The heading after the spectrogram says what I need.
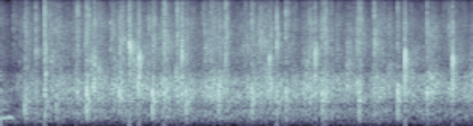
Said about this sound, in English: if we could just give them a round of applause too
